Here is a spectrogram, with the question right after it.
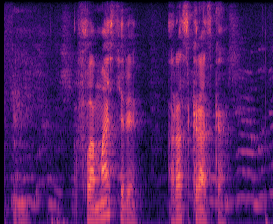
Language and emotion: Russian, neutral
